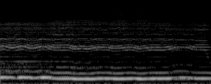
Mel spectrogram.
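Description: A male munshid sings an Islamic ibtihal (religious supplication) solo, without instruments. He holds one long, drawn-out note, ornamented with a wavering melisma, and the pitch dips slightly and rises again.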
